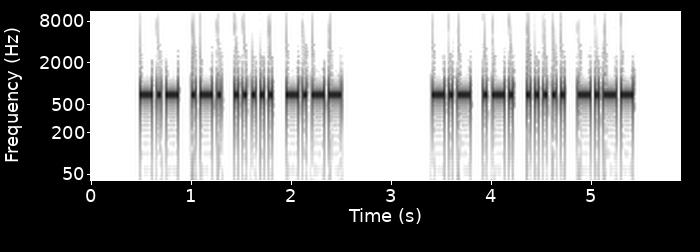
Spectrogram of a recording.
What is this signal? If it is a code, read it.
Morse code, heard as a keyed tone, about 28 wpm, 700 Hz. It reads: KR5Y KR5Y
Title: USA Call Signs - 4 Characters - Repeated 2x - 28wpm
